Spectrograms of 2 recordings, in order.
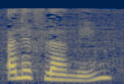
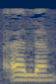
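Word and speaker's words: الم: Lam and Mim are joined together. But they are pronounced separately.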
